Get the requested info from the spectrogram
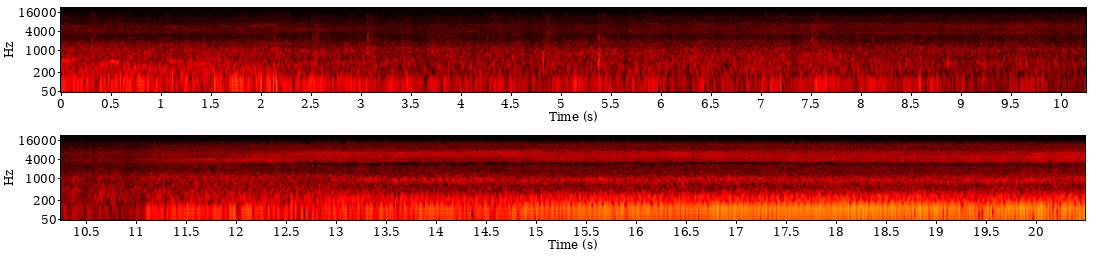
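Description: Faint outdoor background with a few light clicks, then about halfway through a motor vehicle's engine comes in nearby as a steady low hum that grows louder toward the end.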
